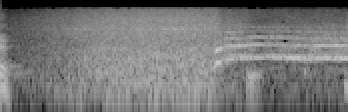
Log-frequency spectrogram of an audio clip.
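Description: A goat bleats once: a loud, wavering, nasal cry with a strained edge that comes after a stretch of steady hiss and holds to the end.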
